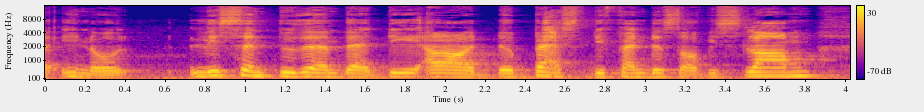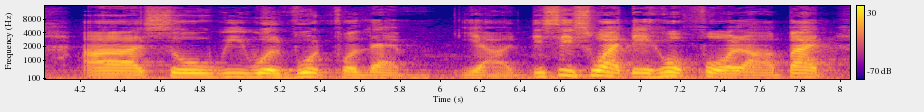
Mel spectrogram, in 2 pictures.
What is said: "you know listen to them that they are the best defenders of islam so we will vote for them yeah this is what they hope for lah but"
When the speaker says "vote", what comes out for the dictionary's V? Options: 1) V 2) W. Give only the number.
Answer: 1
